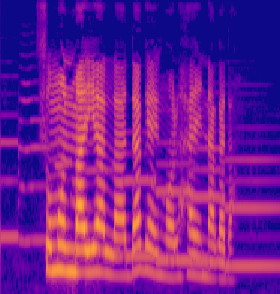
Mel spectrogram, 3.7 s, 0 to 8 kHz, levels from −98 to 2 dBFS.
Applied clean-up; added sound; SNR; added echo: none; Wind instrument, woodwind instrument; 19 dB; none.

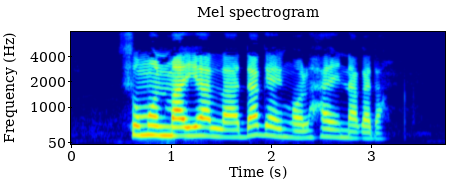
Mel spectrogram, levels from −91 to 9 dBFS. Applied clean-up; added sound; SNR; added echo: none; none; none; none.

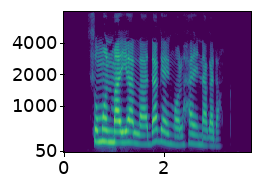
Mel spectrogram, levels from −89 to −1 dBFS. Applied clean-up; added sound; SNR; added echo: neural mask model Resemble Enhance denoiser.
